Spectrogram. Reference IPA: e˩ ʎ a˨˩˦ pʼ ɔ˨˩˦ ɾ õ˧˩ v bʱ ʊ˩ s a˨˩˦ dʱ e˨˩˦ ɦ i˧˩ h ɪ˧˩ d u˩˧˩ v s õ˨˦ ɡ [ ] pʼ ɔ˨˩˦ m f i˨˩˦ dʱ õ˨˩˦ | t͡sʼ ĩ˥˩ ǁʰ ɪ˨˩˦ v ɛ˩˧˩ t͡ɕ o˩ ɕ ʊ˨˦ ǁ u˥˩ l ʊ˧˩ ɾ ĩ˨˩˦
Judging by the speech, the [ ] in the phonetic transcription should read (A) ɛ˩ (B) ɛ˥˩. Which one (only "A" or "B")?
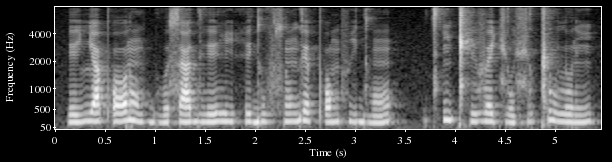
B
